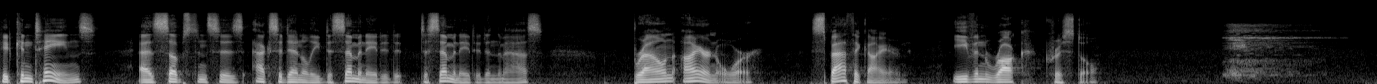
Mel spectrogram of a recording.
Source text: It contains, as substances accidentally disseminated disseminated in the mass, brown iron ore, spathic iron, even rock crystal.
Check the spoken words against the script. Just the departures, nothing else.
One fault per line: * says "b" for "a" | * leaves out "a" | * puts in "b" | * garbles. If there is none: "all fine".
all fine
